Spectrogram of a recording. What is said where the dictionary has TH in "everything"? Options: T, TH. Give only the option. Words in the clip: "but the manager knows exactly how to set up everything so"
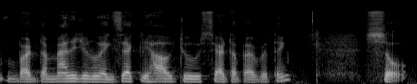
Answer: T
